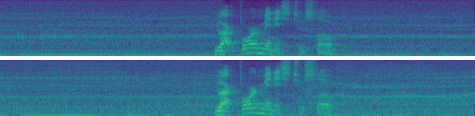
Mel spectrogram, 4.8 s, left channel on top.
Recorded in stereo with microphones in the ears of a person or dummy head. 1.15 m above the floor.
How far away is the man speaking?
About 0.9 m.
